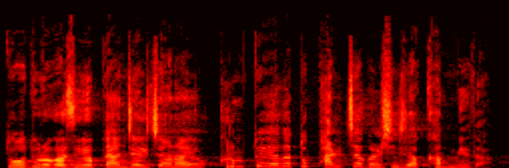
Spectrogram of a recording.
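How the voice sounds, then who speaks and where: A male guest preacher giving a conversational, gently humorous sermon and acting out quoted speech. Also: very high voice, quick pace. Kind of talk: sermon at an evening worship service. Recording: long reverb of a church hall.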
